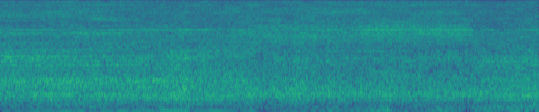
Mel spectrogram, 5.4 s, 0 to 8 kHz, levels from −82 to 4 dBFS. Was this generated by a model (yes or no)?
no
